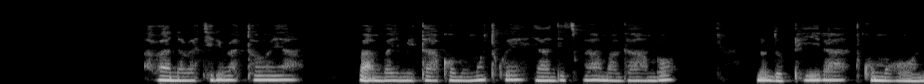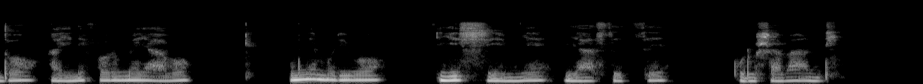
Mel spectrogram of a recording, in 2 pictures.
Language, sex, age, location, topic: Kinyarwanda, female, 36-49, Kigali, health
